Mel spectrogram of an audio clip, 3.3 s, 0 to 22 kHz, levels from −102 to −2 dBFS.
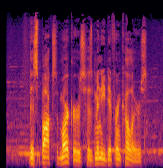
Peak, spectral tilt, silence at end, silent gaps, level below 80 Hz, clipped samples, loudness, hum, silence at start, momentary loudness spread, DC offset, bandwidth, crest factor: -2 dBFS; -3.5 dB/octave; 0 s; none; -68 dBFS; under 0.1%; -18 LUFS; none; 0.35 s; 12 LU; under 0.1%; 16 kHz; 18 dB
